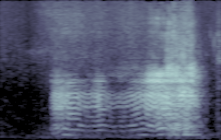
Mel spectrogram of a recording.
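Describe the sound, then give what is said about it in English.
A fart, two buzzy, sputtering bursts with a wavering pitch, moderately loud, the second longer and slightly louder than the first, with no talking. “He laughs at his own farts too.”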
